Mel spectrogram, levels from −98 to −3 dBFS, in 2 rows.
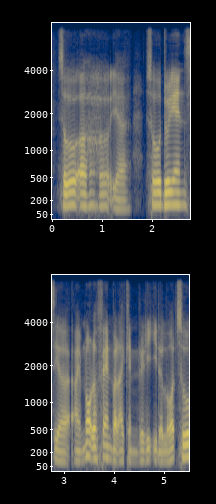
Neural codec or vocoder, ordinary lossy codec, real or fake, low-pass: codec, 16 kHz, 0.8 kbps, ZipCodec; none; fake; 7.2 kHz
